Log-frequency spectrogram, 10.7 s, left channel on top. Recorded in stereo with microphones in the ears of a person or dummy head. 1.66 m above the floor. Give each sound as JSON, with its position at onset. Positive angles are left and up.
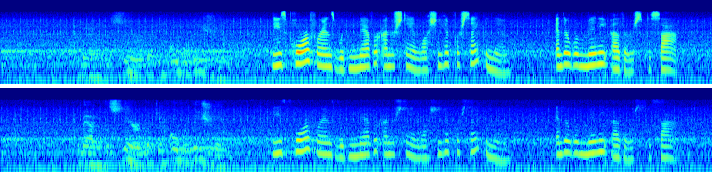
{"t": 1.1, "sound": "a man speaking", "side_deg": -50, "distance_m": 5.0}
{"t": 4.1, "sound": "a woman speaking", "side_deg": 65, "distance_m": 0.7}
